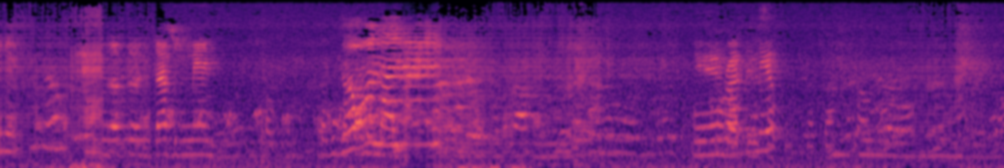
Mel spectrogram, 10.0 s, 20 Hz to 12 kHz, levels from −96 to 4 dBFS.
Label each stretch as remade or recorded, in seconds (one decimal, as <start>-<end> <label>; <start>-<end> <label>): 0.0-1.5 remade; 1.5-4.0 recorded; 4.0-6.0 remade; 6.0-9.0 recorded; 9.0-9.6 remade; 9.6-10.0 recorded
